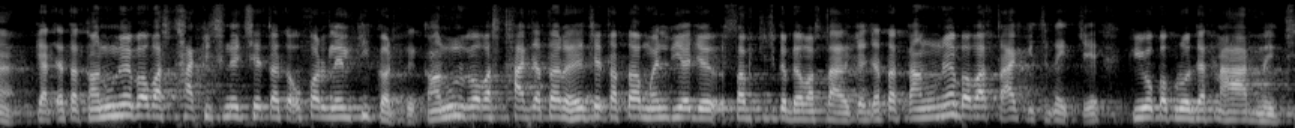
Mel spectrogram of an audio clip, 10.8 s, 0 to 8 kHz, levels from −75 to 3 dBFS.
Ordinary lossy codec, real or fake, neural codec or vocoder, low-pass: none; fake; codec, 44.1 kHz, 7.8 kbps, Pupu-Codec; 7.2 kHz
